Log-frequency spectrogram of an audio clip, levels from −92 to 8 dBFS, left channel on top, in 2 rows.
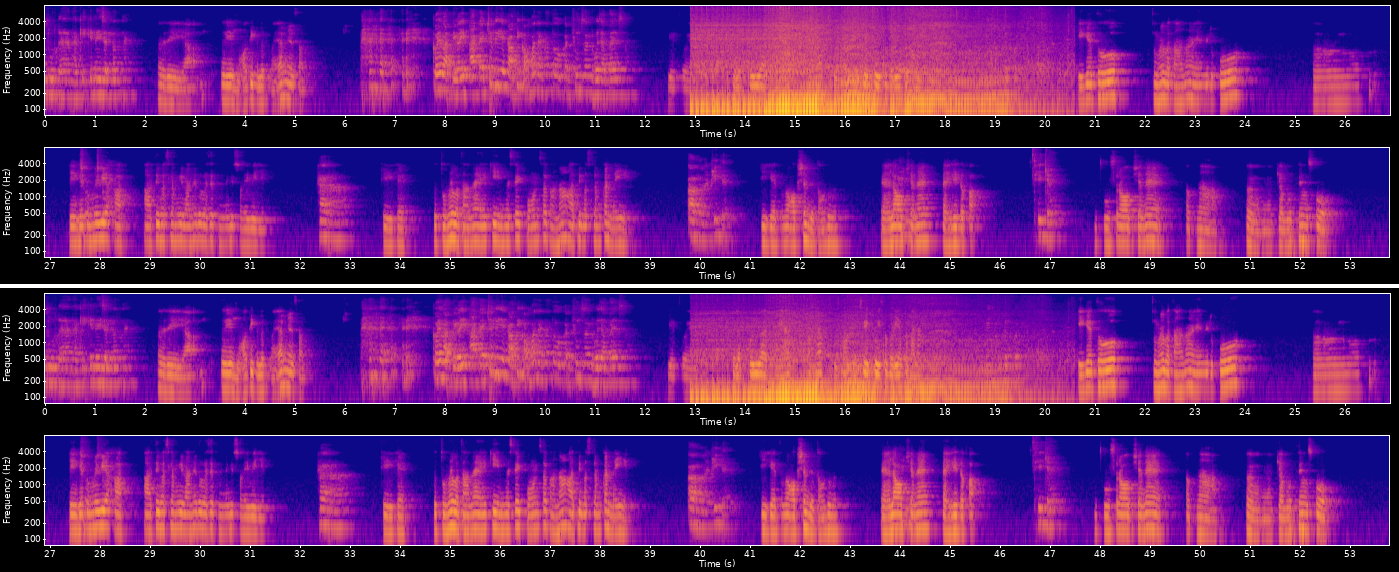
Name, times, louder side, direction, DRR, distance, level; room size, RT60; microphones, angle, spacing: voice 1, 0.0-1.7 6.3-11.7 18.8-19.5 27.5-27.7 28.0-28.3 32.3-32.9 39.8-40.6 43.9-44.2 46.7-47.1, equal, 40° left, 2 dB, 2.7 m, -33 dB
voice 2, 2.3-3.2 3.5-5.2 12.5-13.2 13.8-15.0 15.3-17.6 20.7-21.5 22.2-23.9 25.4-26.3 27.4-28.5 28.9-31.3 33.7-34.1 34.7-38.6 41.2-42.8 43.6-44.6 44.9-45.5 48.1-49.2 49.7-50.3 50.9-52.6, right 2 dB, 25° right, 10 dB, 0.4 m, -27 dB
Motorcycle, 12.9-20.5, left 4 dB, 65° left, 0.5 m, -19 dB
11.5 x 10.5 x 3.8 m, 0.81 s
head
